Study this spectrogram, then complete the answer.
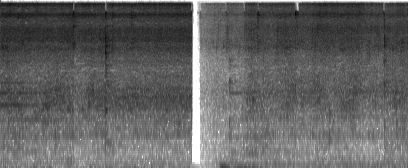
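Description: Chicken pieces with cumin and Kashmiri chili sizzle and fry in a pan while being stirred, a steady crackling hiss broken by a brief dropout midway, then resuming with scraping stir noises.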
